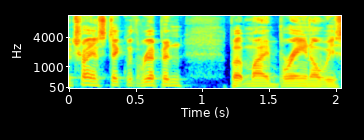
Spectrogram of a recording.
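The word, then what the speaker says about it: Rypien: offseason and I never I've always heard it as rippan but I think the Rams pronunciation guide says Rippin so I'm going to try and say I'm going to try and stick with rippen but my brain always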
